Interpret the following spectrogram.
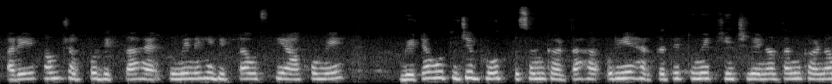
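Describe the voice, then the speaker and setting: A woman's voice: high voice, phone-quality sound, slight background noise. A woman doing a loving, scolding mother. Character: affectionate scolding mother, middle-aged woman.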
